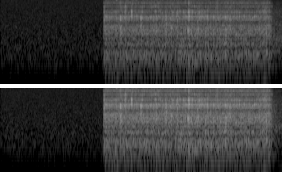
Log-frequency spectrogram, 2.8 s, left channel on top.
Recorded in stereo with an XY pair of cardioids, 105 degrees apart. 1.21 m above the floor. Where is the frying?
40° right, 1.2 m.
